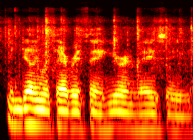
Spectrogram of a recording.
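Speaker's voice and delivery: ordinary talk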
